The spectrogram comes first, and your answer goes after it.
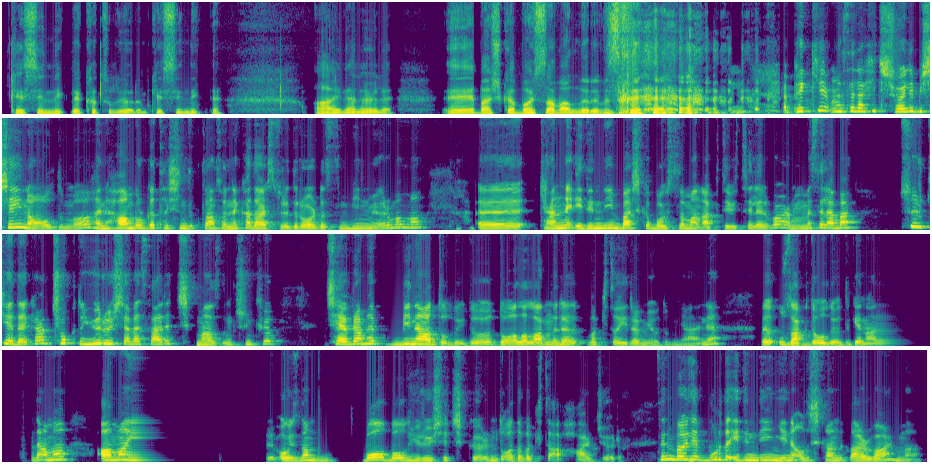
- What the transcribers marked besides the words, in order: tapping; static; laugh; other background noise; distorted speech
- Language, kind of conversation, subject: Turkish, unstructured, Boş zamanlarında yapmayı en çok sevdiğin şey nedir?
